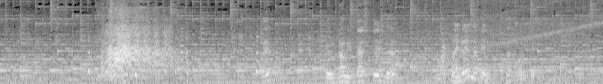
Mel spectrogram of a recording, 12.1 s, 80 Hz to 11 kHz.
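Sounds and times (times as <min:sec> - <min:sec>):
soft background music: 0:00.0 - 0:12.0
men laughing: 0:01.6 - 0:07.1.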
